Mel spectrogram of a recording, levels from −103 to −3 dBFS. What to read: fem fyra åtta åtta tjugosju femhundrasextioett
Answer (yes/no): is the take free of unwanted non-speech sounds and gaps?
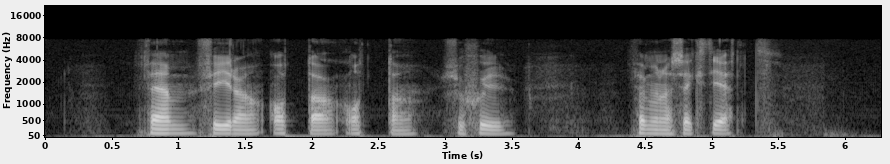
yes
